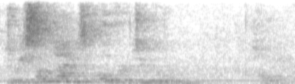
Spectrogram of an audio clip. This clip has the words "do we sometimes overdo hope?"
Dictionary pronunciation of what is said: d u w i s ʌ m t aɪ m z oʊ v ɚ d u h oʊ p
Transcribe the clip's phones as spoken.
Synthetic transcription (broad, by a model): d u w i s ʌ m t aɪ m z oʊ v ɚ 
